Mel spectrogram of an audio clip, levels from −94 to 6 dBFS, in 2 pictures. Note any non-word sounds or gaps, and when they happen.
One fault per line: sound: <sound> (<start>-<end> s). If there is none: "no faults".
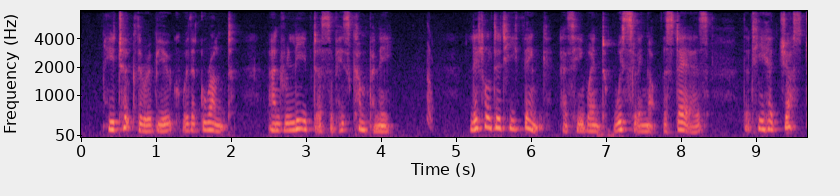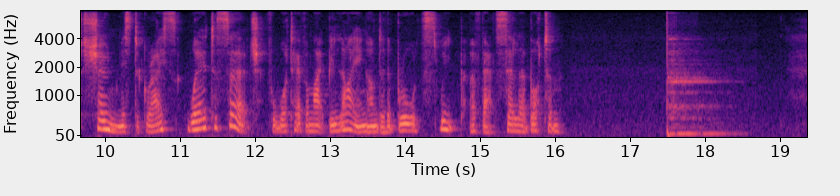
sound: chirp (4.6-4.7 s)
sound: thud (17.5-18.6 s)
